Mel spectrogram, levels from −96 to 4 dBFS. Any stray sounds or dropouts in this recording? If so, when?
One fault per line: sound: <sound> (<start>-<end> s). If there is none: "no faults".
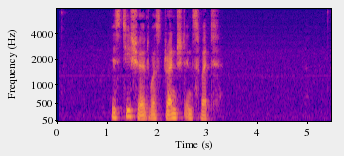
no faults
